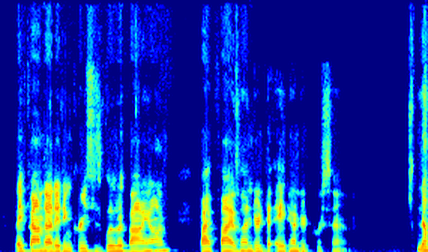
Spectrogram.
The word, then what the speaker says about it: glutathione: Pronounce it again. Glutathione. Glutathione.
